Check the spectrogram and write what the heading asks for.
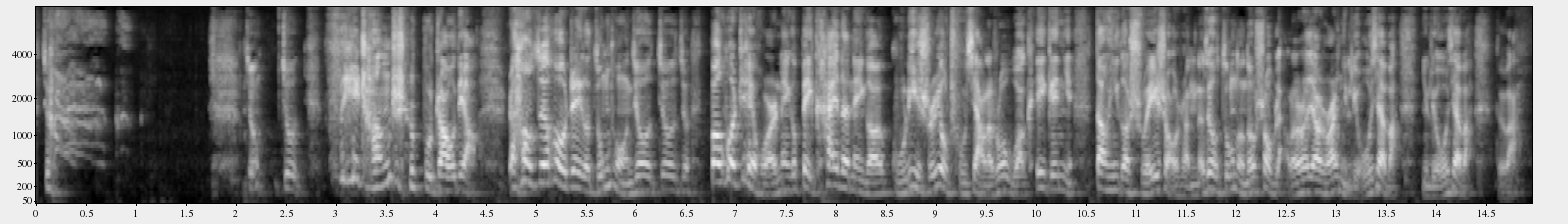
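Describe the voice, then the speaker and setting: A man's voice: a little high, animated, brisk, fairly bright tone, slightly rough. A man hosting a livestream, chatting casually and retelling a story, acting out the characters' lines with lots of fillers. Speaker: livestream host.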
